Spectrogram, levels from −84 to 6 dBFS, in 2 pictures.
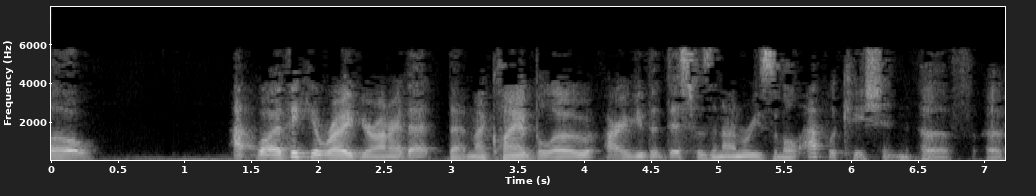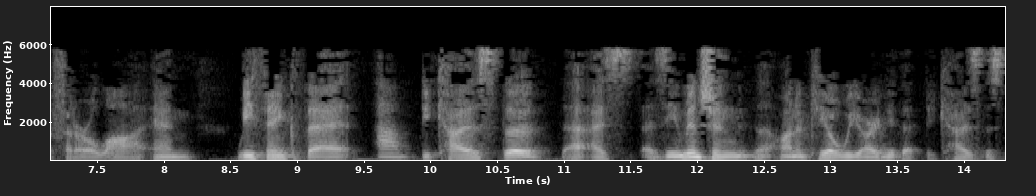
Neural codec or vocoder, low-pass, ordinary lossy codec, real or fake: codec, 16 kHz, 0.5 kbps, X-Codec, HuBERT features, trained on LibriSpeech; 7.2 kHz; MP3, 24 kbps; fake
